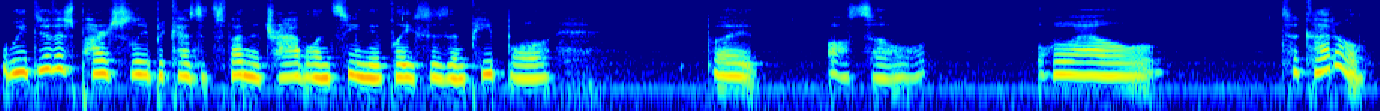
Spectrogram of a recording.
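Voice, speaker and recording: Woman playing a little monster girl, shy and sweet-tempered, slow unhurried delivery, mellow soft-spoken tone, hesitant, reassuring, ASMR roleplay. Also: on the high side, creaky. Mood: gentle, chatty. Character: small, shy, gentle cuddle-loving monster girl.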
